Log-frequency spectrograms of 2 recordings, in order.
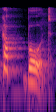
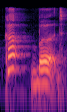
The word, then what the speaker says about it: cupboard: We don't say cupboard. We say cupboard. Cabbird.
